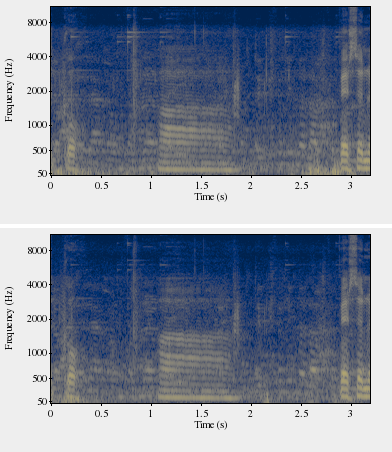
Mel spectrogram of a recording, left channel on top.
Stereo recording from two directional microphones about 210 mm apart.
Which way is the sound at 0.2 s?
20° right (ahead or behind).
